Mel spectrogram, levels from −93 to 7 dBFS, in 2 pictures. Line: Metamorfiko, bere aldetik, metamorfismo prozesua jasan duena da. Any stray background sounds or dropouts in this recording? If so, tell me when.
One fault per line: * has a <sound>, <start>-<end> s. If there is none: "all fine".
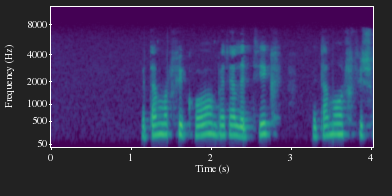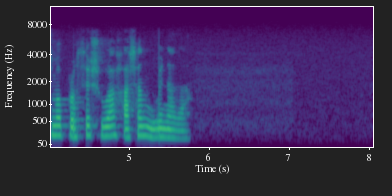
all fine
